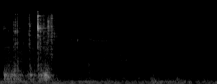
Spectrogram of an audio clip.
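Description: A quick clatter of small hard makeup items knocking together as they are handled on the table, a few clicks in the first half second.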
